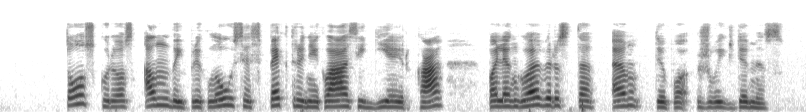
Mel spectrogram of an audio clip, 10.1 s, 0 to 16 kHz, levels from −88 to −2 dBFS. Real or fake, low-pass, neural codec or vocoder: real; 7.2 kHz; none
